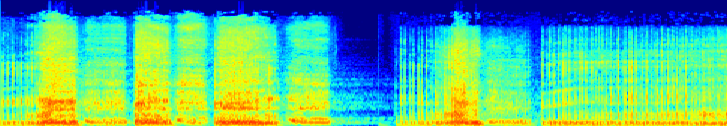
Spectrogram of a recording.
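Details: Jaguar roaring in a quick series of four short, harsh, low grunting bursts, then a pause, followed by a longer rough roar fading into a steady low rumbling growl.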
